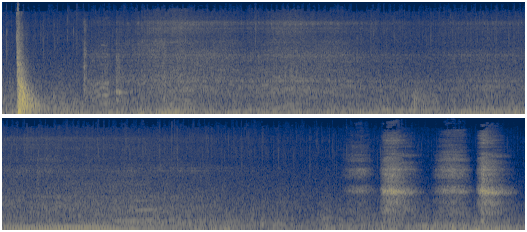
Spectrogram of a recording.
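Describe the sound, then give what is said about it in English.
A car drives along with a steady, low engine rumble that swells slightly midway, opened by a sharp thump and closed by two bright, brief bursts of noise near the end. “Get the car.”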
